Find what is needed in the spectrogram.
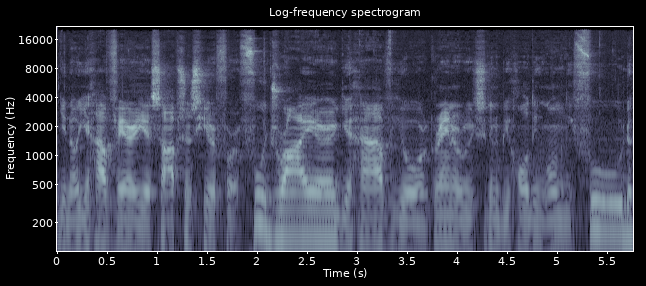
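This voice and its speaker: With a non-native accent, a man speaks at a fairly quick pace with hardly any pauses, in a medium pitch with ordinary pitch variation. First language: not English. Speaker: video game reviewer. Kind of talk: gameplay review commentary. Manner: casual, with filler words and self-corrections.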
